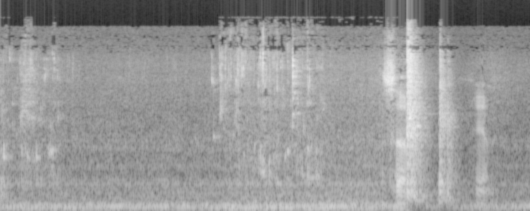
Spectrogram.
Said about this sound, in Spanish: Él abre como una botellita de champán. La muchacha está sentada al lado de él. Él está sirviendo el trago.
